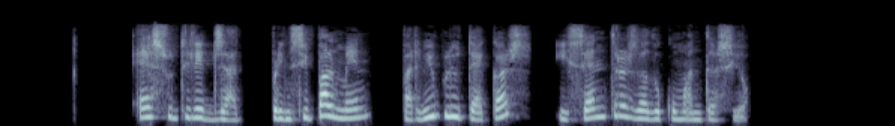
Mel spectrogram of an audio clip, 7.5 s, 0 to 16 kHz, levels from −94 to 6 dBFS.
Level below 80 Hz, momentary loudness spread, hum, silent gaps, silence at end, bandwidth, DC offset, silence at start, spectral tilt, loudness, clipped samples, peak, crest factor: -68 dBFS; 11 LU; none; 2.03-2.25 s, 3.10-3.34 s, 4.43-4.62 s; 1.25 s; 7.8 kHz; under 0.1%; 1.15 s; -3.5 dB/octave; -22 LUFS; under 0.1%; -2 dBFS; 20 dB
